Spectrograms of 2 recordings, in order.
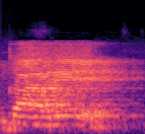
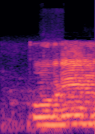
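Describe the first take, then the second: First: The first vowel is a long 'a'. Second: The first vowel is a short 'u'. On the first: The speaker calls it right. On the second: The speaker calls it wrong.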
